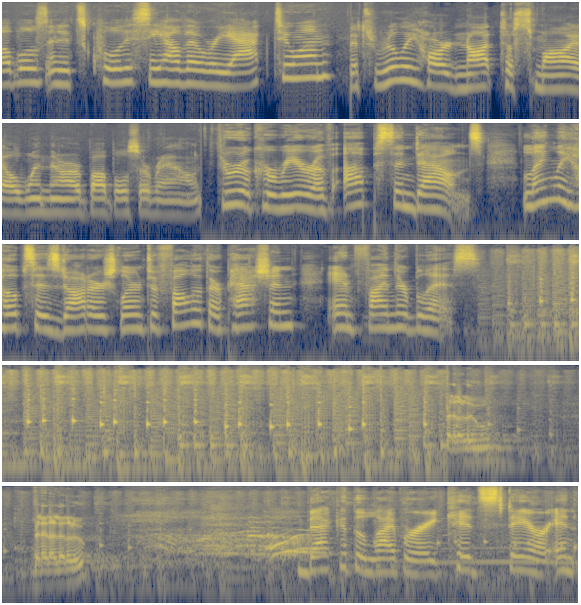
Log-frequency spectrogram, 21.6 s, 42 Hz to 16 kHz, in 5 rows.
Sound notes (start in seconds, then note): 12.4 upbeat synthesizer music; 18.1 gasps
